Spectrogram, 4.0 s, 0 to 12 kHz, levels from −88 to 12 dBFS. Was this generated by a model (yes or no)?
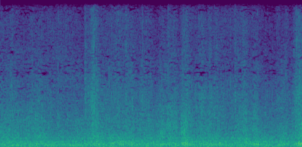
no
